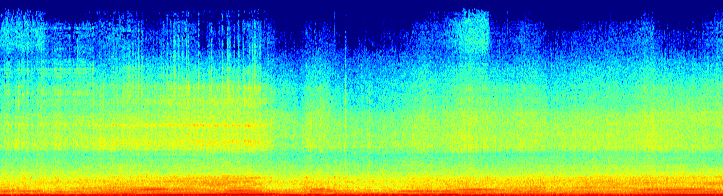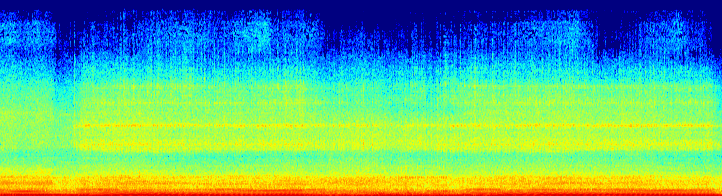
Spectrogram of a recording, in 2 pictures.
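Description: MGB GTS engine heard from on board under hard acceleration, its revs climbing and then dropping sharply at two upshifts, about five seconds in and again about sixteen seconds in, before running at fairly steady revs, with a steady high whine over the engine note.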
